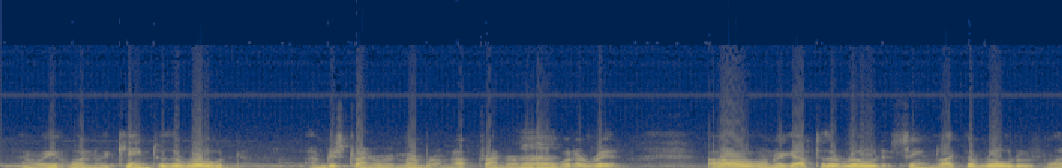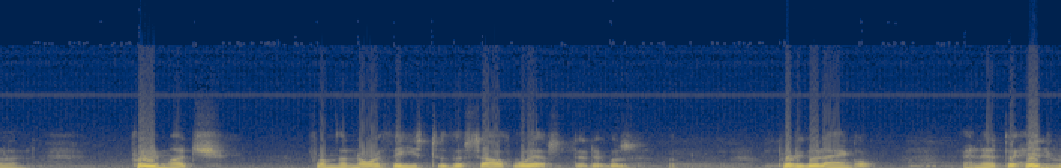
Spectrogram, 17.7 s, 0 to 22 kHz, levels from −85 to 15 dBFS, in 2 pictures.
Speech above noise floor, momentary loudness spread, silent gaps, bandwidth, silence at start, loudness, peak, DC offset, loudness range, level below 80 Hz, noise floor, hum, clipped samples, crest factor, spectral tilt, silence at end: 27 dB; 19 LU; none; 10.5 kHz; 0 s; -11 LUFS; 0 dBFS; under 0.1%; 3 LU; -42 dBFS; -38 dBFS; none; 0.3%; 12 dB; -9 dB/octave; 0 s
